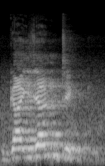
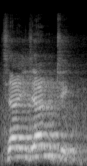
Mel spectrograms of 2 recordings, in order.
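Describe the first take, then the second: First: The word begins with a hard G. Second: The word begins with a J sound. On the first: The speaker calls it wrong. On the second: The speaker calls it right.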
